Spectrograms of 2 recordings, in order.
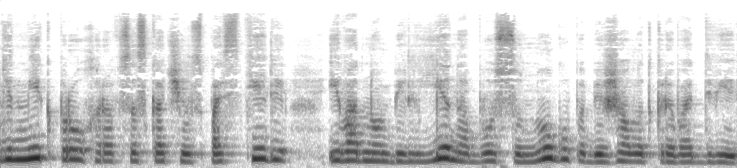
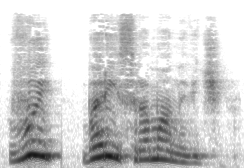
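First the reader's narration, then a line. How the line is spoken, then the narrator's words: Exclamation. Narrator (Russian): воскликнул Прохоров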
